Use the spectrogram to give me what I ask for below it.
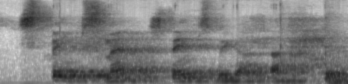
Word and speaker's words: temps: Stemps. Obrigado. Tá. Aqui, ó, sts. O P é mudo.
